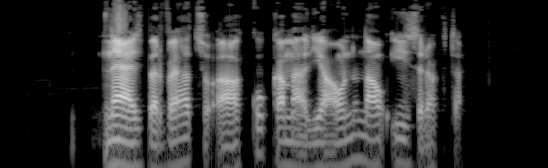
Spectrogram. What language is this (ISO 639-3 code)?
lav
